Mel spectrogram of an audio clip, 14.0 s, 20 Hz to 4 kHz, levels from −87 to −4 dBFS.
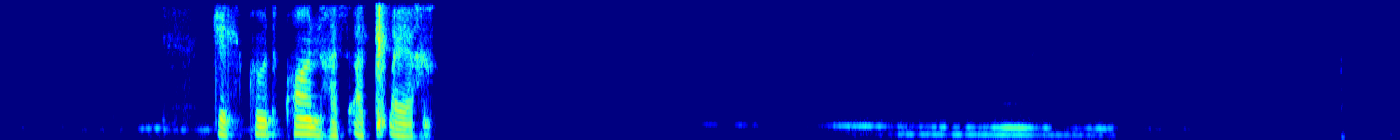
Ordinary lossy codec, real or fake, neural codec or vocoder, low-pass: Opus, 24 kbps; real; none; 3.6 kHz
